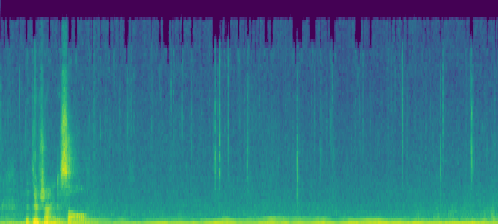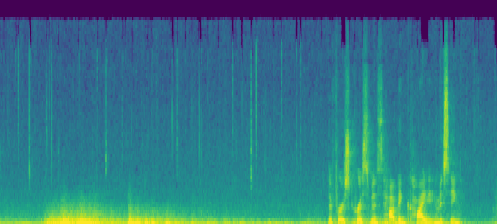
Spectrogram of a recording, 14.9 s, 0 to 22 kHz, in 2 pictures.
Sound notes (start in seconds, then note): 8.4 thunder crashing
